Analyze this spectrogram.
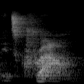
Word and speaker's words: crown: This is a diphthong in ow, so it's not kron, it's crown, okay?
